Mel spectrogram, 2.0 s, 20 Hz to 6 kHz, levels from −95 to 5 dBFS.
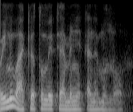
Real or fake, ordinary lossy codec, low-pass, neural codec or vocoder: fake; Opus, 24 kbps; 5.4 kHz; codec, 16 kHz, about 1 kbps, DyCAST, with the encoder's durations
